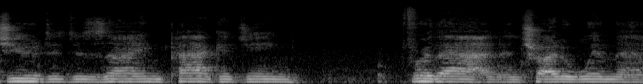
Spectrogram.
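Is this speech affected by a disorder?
Yes: ALS; slurred speech, losing voice, still heard loud and clear.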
